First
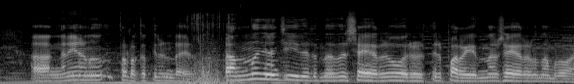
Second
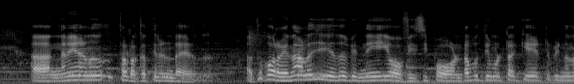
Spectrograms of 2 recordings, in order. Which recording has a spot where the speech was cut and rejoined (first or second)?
first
